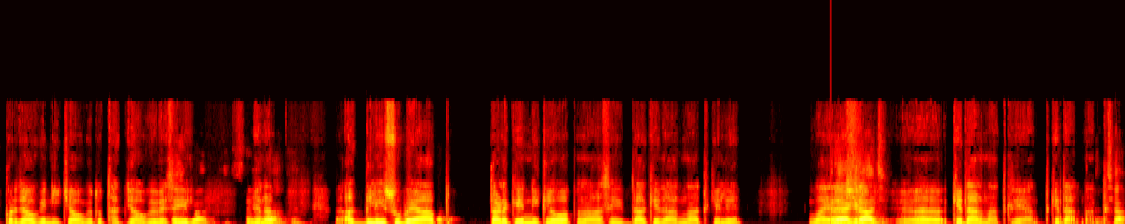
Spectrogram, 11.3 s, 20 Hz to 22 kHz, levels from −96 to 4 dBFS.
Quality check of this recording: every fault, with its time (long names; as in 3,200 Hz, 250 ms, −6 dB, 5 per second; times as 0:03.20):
0:08.31: drop-out 4.5 ms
